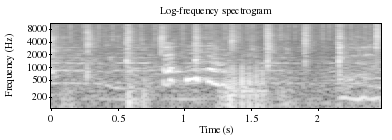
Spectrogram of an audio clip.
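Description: Hands slapping and splashing in the shallow water of an inflatable kiddy pool, a quick run of sharp pats several times a second, with a baby's voice briefly sounding in the middle.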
